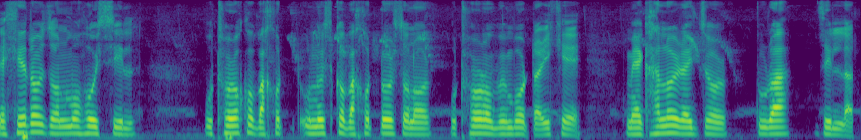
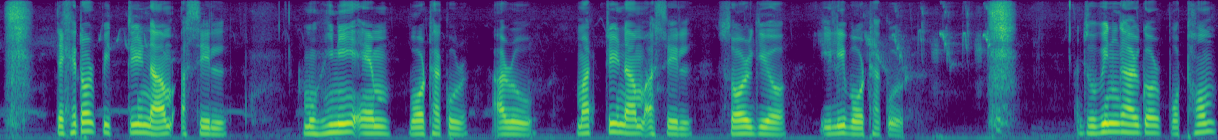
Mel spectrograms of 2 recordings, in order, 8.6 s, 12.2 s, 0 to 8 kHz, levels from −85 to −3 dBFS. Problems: background sounds at intervals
